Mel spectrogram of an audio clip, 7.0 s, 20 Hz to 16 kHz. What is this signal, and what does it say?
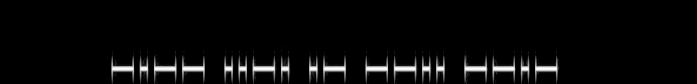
Morse code, heard as a keyed tone, about 17 wpm, 700 Hz. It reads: YFAZQ
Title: Code Groups - 5 Letter:Numbers - 17wpm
